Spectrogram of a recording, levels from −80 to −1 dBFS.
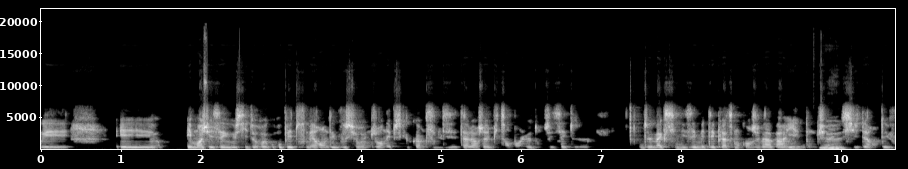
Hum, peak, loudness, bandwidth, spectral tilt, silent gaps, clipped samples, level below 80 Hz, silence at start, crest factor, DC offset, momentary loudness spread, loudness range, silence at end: none; 0 dBFS; -16 LUFS; 19 kHz; -1.5 dB/octave; none; under 0.1%; -74 dBFS; 0 s; 18 dB; under 0.1%; 10 LU; 4 LU; 0 s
